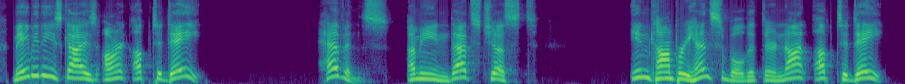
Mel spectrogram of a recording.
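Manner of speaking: heavy sarcastic tone. Commenting on a band that is not up to date: very sarcastic. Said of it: "I'm being very sarcastic here".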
